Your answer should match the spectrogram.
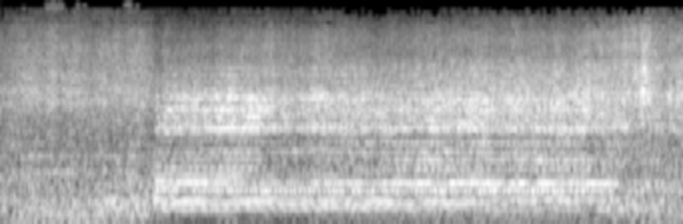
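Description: A train rumbles steadily past while its horn blasts one long, loud, sustained chord for several seconds, standing out clearly above the rolling noise of the cars.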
